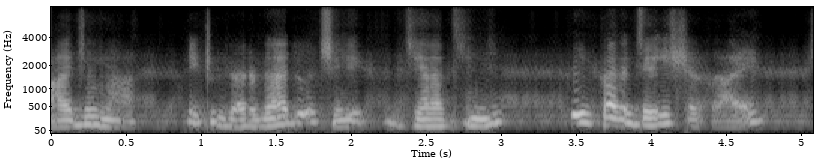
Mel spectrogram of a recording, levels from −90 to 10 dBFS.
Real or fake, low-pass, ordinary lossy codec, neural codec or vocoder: fake; none; none; codec, 16 kHz, 0.5 kbps, FreqCodec, smaller model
